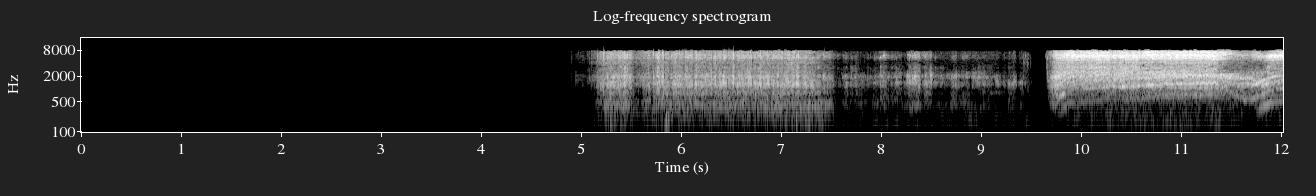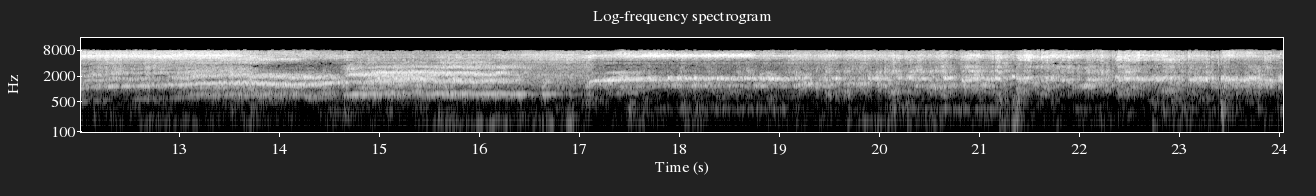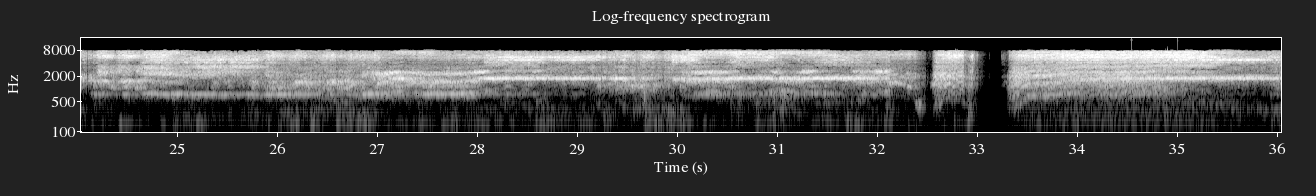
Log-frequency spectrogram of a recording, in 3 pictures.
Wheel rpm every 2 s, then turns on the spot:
0, 0, 0, 20, 20, 120, 140, 180, 200, 230, 230, 230, 210, 200, 220, 220, 100, 210.
6-8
